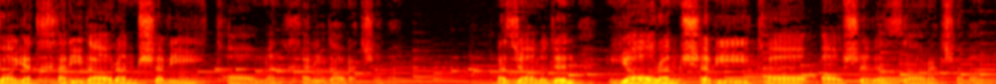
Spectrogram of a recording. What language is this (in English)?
Persian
